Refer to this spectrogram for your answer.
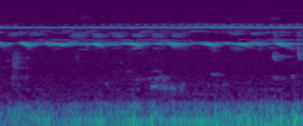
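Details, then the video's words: Night-time crickets keep up a continuous shrill trill with a fainter higher band, gently wavering in volume, while a low hum runs underneath and a brief faint call slips in near the end. "Suara jangkrik pada malam hari"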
